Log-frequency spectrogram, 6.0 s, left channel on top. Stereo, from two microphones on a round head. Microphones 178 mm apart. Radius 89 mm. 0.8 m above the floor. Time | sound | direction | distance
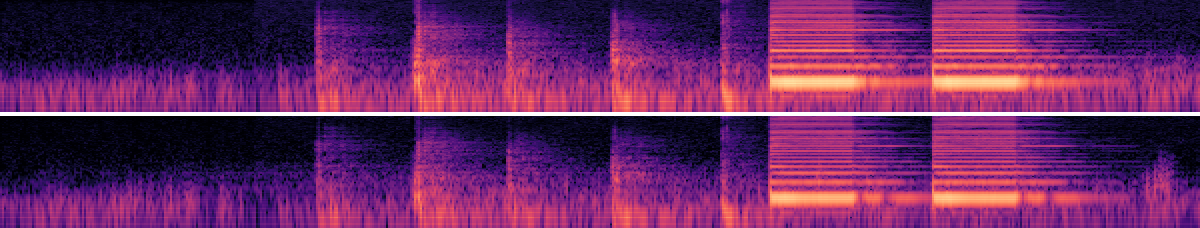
1.6 | footsteps | 30° left (ahead or behind) | 2.5 m
3.9 | an alarm | 5° right (ahead or behind) | 0.9 m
